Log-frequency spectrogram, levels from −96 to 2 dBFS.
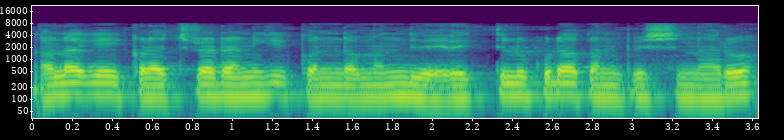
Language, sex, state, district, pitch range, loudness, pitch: Telugu, male, Andhra Pradesh, Sri Satya Sai, 110-125 Hz, -14 LUFS, 115 Hz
